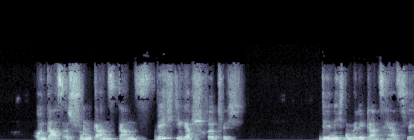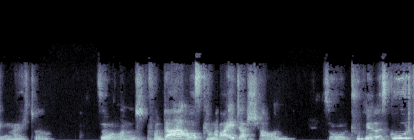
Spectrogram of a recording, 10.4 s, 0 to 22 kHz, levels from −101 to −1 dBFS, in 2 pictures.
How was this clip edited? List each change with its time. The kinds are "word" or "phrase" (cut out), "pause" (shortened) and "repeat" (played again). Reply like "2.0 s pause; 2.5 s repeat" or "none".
1.0 s word; 1.9 s word; 2.8 s word; 4.3 s word; 7.0 s word; 7.9 s word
